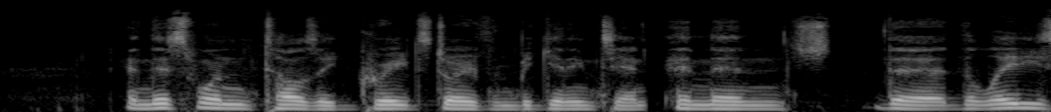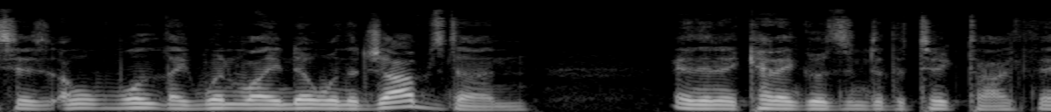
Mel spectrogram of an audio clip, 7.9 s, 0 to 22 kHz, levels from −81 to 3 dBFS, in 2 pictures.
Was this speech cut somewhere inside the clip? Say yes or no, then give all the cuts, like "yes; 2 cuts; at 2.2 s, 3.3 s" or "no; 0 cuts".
yes; 2 cuts; at 2.4 s, 4.2 s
